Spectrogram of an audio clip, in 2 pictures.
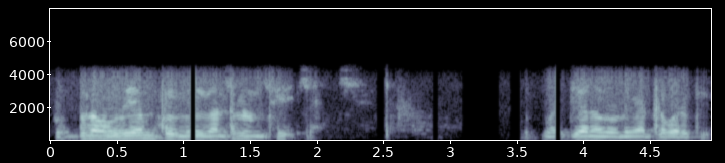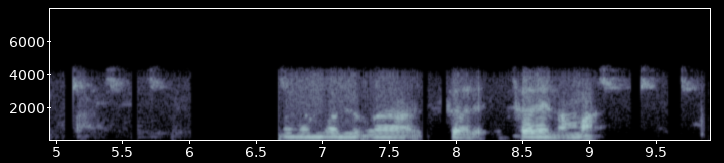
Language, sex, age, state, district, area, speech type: Telugu, male, 45-60, Telangana, Bhadradri Kothagudem, urban, conversation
